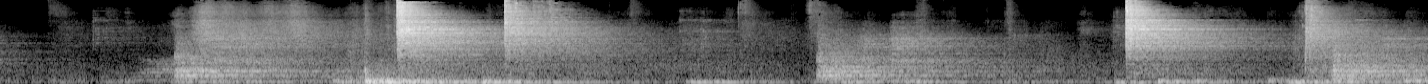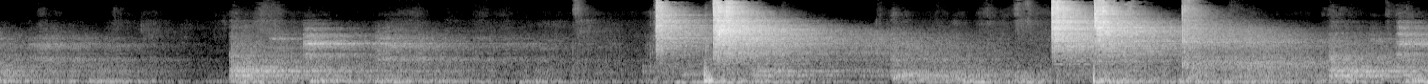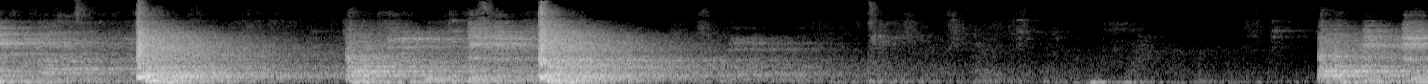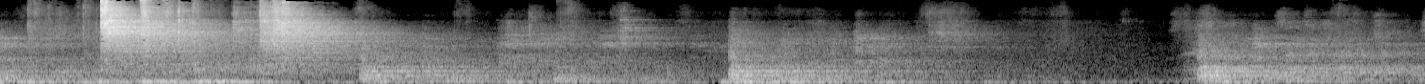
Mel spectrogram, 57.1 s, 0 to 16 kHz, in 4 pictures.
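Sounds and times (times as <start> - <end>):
steel swords clashing: 3.9 - 6.2, 11.2 - 13.9, 20.7 - 22.8, 24.8 - 26.8, 43.7 - 46.9.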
